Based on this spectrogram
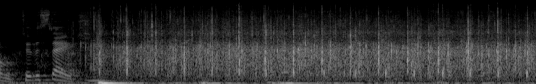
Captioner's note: audience applauding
